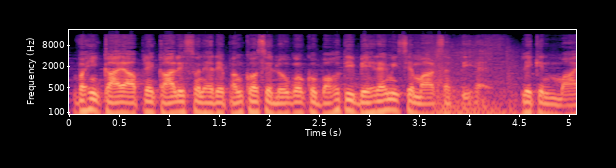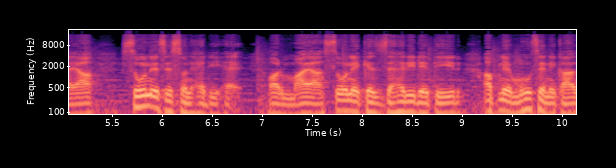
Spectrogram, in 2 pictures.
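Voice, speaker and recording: Low-voiced man narrating a horror story.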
